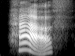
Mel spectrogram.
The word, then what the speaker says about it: half: Then half. The letter L was there again, but no sound.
